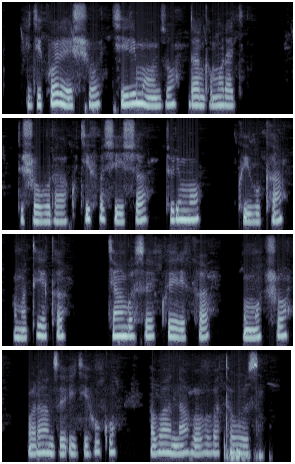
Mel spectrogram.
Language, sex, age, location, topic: Kinyarwanda, female, 18-24, Nyagatare, government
